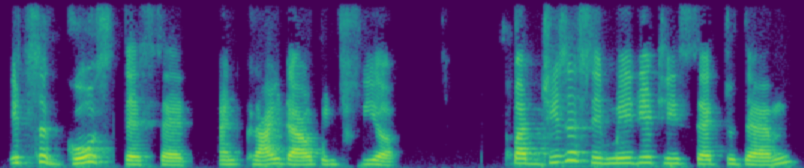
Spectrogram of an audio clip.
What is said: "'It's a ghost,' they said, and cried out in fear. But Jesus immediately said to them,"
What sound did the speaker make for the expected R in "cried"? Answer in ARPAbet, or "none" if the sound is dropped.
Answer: R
